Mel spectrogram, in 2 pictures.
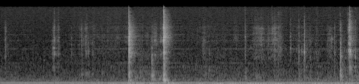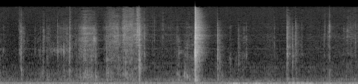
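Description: Plastic CD jewel case being handled and opened: two sharp plastic clicks about two and a half and three seconds in, a paper sliding rustle around nine to ten seconds as the booklet is drawn out, and a louder single click about eleven seconds in.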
